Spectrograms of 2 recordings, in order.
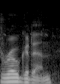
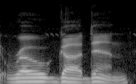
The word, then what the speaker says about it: Rogadin: Fun fact, I'd say 90% of player mispronounce Rogadin. It's actually Rogadin, but it's said in game once by Alfie.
